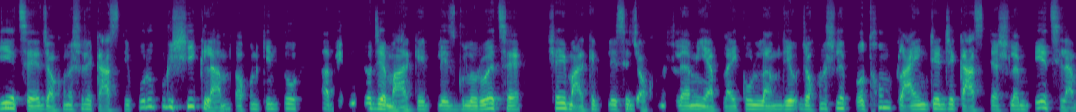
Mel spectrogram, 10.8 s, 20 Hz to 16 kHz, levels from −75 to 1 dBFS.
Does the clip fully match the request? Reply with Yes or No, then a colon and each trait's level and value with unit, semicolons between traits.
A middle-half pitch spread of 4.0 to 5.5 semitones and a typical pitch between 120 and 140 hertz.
Yes: average, 4.9 semitones; low, 135 Hz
